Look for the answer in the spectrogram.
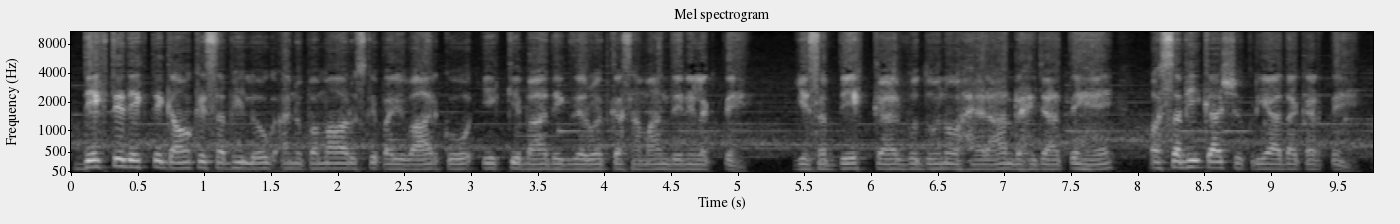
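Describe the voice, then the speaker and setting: A man's voice: medium pitch, steady tone, normal speed, a little mellow, faint music behind. A man giving scripted narration for a cartoon story.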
